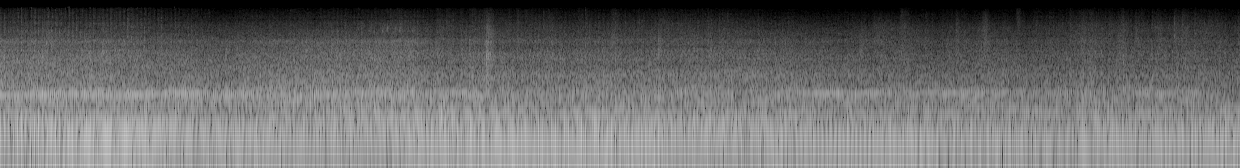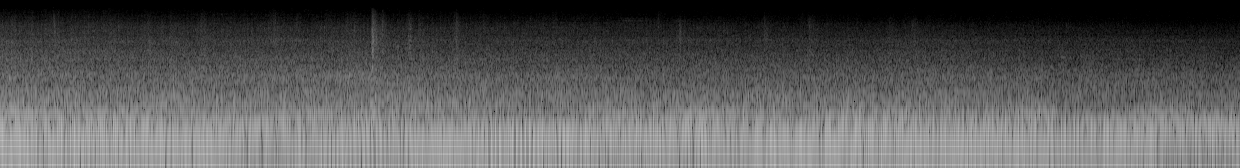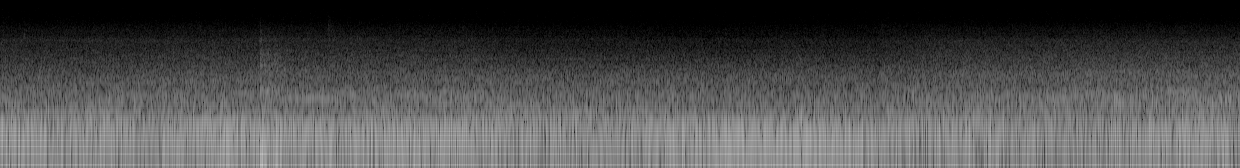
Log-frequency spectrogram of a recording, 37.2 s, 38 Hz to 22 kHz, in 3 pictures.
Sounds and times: mower 0:00.0 - 0:37.2

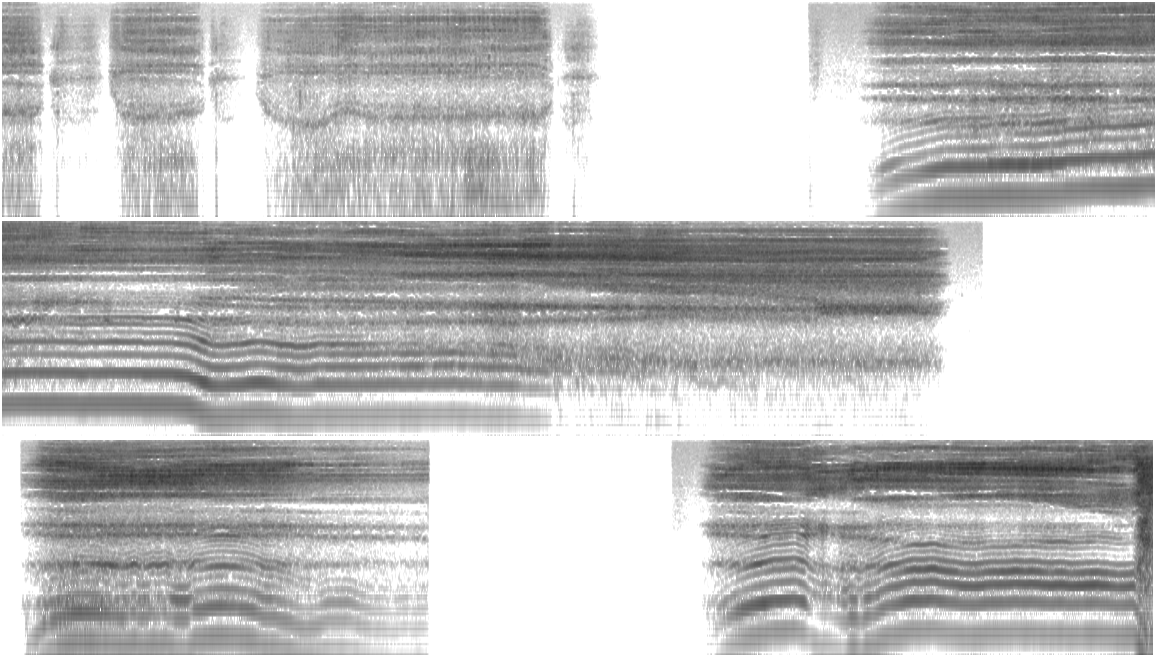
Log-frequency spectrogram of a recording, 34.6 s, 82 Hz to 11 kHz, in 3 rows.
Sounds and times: growl 0:00.0 - 0:06.0
growl 0:08.6 - 0:21.0
growl 0:23.3 - 0:27.4
growl 0:30.1 - 0:34.5

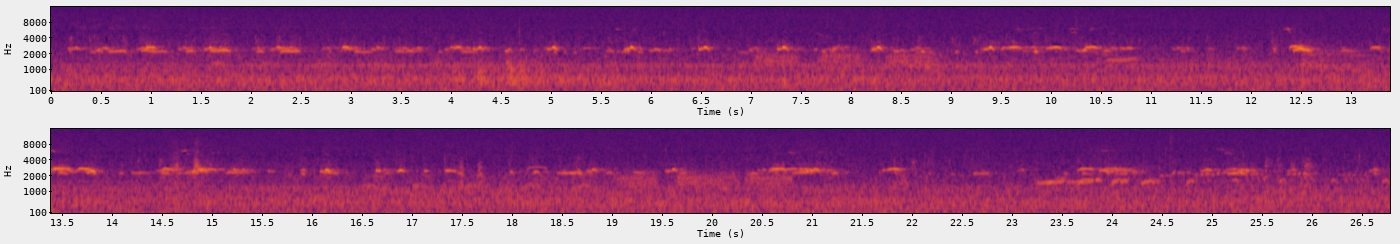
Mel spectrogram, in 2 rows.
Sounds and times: wading birds 0:00.0 - 0:26.7

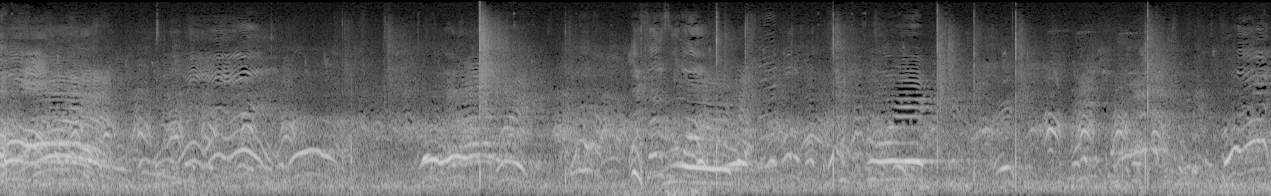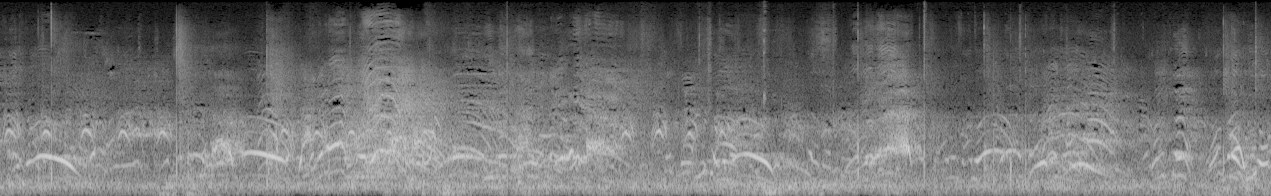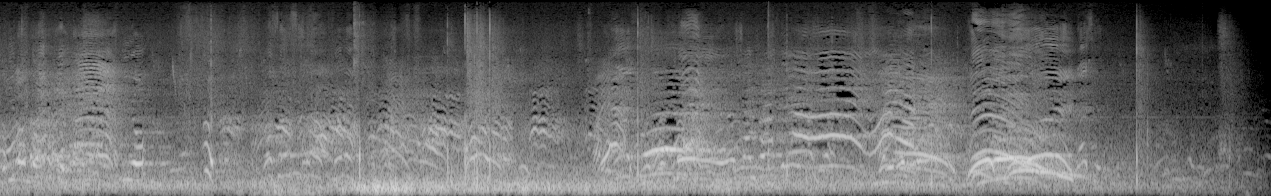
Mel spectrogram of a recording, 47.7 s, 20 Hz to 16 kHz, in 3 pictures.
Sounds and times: cries made by a Japanese baseball team warming up 0:00.0 - 0:47.6
bat 0:06.0 - 0:06.4
bat 0:17.6 - 0:18.4
bat 0:37.4 - 0:38.2

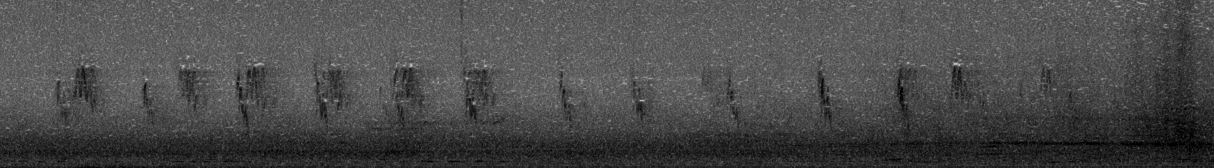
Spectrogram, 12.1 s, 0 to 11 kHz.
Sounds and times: traffic 0:00.0 - 0:12.1
birds 0:00.4 - 0:11.6
train 0:08.6 - 0:12.1

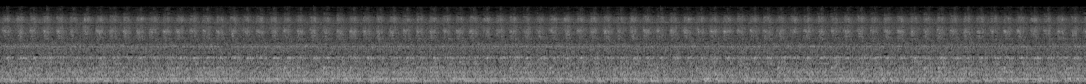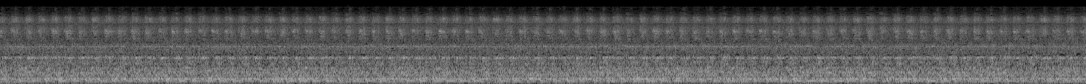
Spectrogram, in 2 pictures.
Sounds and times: engine 0:00.0 - 0:21.7

